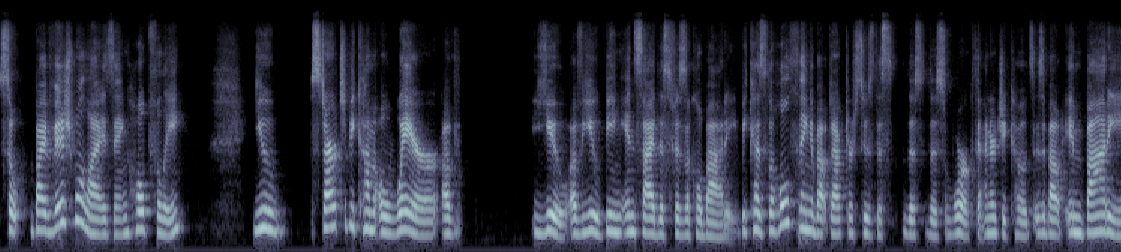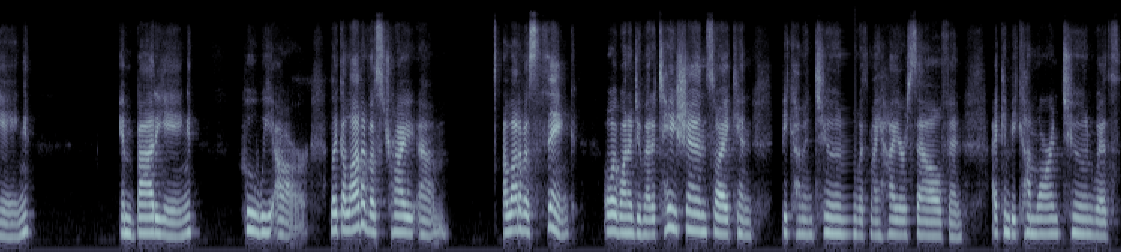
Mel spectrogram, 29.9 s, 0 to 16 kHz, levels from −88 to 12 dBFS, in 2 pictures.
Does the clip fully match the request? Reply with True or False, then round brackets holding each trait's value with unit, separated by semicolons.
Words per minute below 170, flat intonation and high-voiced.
False (150 wpm; 3.4 semitones; 195 Hz)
